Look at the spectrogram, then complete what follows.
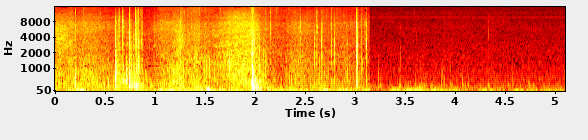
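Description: Plastic bucket and its lid handled on snowy ice: crunching and clicking, with a sharp knock about two seconds in. The sound cuts off abruptly about three seconds in and is faint after that.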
